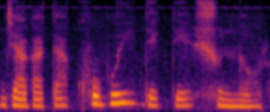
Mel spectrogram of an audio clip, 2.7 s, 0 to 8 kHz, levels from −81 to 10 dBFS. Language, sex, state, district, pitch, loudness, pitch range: Bengali, female, Tripura, West Tripura, 185 Hz, -19 LUFS, 175-220 Hz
